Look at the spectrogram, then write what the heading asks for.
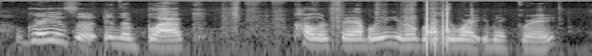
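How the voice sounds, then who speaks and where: Lively intonation at a fairly slow pace comes through noticeable background noise. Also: woman. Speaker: RV traveller and vlogger. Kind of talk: casual talk to camera.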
